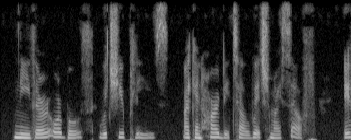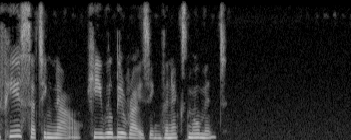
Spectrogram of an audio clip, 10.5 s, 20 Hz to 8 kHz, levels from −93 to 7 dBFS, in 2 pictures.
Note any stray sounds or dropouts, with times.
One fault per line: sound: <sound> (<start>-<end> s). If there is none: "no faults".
no faults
